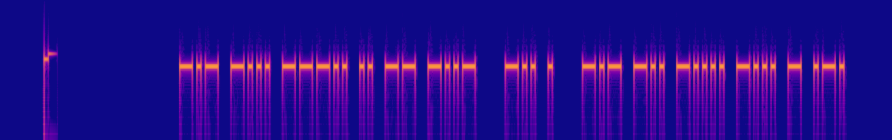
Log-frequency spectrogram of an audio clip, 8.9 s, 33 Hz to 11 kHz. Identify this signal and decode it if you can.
Morse code, heard as a keyed tone, about 27 wpm, 700 Hz. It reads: KB8IMX DE KD6BTR
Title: USA Callsign DE Callsign 28wpm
